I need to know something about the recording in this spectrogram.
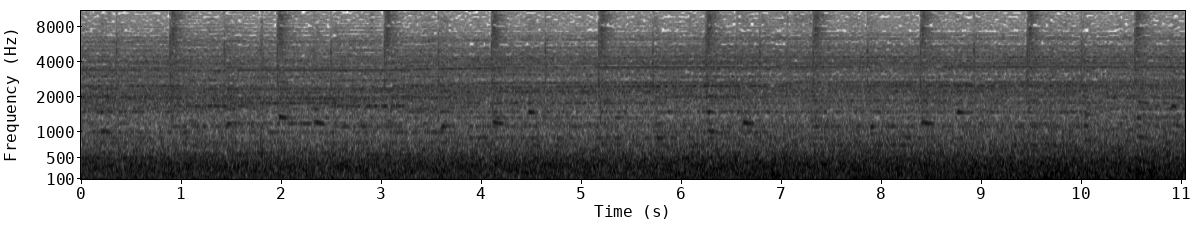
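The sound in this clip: Airplane engine hum as the aircraft taxis into position in Microsoft Flight Simulator X, a steady low rumble with faint, regularly spaced ticks running through it.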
